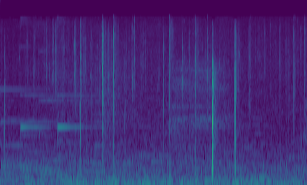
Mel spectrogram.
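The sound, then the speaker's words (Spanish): A fire crackles in a large fireplace in an adjoining room: a soft, steady roar of flames broken by scattered sharp pops and snaps, with a couple of louder cracks toward the end. “Y entonces me invitaron a pasar a una sala contigua junto a una gran chimenea donde me iban a explicar en qué consistían esos poderes.”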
